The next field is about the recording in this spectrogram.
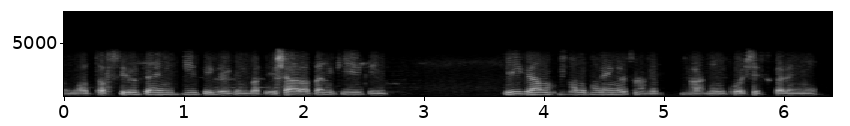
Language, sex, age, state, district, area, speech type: Urdu, male, 30-45, Uttar Pradesh, Lucknow, urban, conversation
